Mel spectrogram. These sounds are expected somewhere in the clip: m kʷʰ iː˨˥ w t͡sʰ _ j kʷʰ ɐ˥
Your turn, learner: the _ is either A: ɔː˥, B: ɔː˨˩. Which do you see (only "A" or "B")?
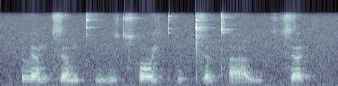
A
